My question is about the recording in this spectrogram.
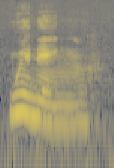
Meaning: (verb) present participle and gerund of win; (adjective) 1. That constitutes a win 2. That leads to success 3. Attractive; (noun) The act of obtaining something, as in a contest or by competition
- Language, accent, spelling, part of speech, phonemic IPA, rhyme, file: English, US, winning, verb / adjective / noun, /ˈwɪnɪŋ/, -ɪnɪŋ, En-us-winning.ogg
